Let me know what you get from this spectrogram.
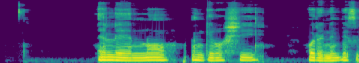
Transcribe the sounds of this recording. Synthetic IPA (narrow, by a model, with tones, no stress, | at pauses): ɛ˦lɛ˨nɔ˦e˦ŋɡi˨ɾo˦ʃi˦ | o˦ɾɛ˨nɛ˦mbe˦si˨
